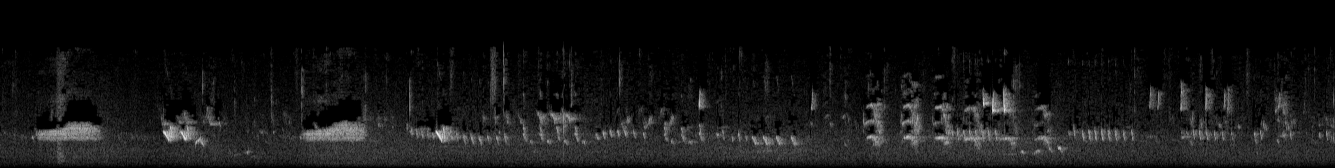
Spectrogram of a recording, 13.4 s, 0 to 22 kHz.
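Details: Meadow Bunting (Emberiza cioides ciopsis) in Takayama, Japan, April 2014, giving high, thin notes: two buzzy bursts early, then quick runs of sharp ticks and chips, with faint higher chirps in the background.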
